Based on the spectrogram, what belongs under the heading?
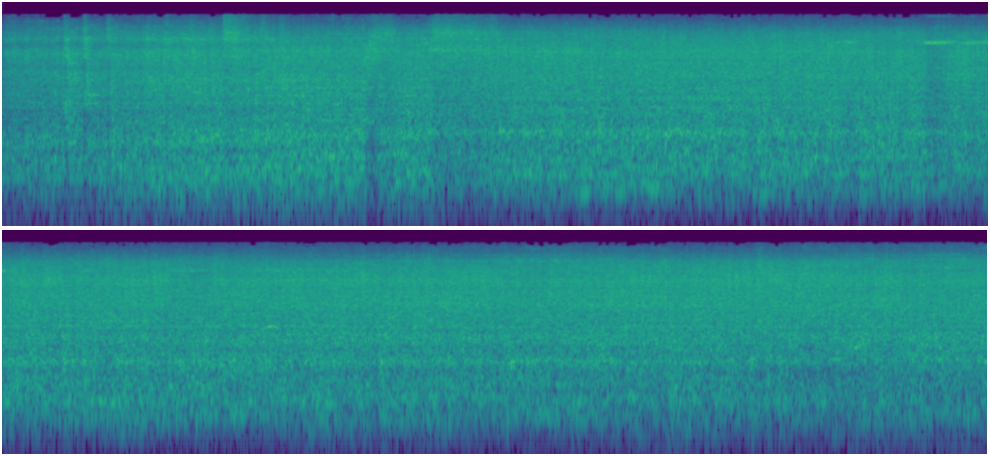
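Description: A diesel-hauled intercity express train passing close by on the adjacent track: the locomotive, then a long line of coaches, making a steady, loud noise of wheels and carriages running over the rails. The noise builds over the first couple of seconds as the locomotive comes alongside, then holds.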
